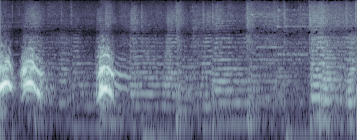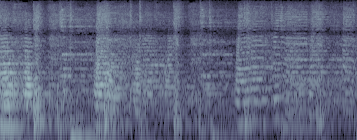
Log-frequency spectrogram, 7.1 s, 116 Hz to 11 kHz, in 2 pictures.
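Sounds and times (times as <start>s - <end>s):
small pet dog yipping and barking: 0.0s - 1.3s.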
